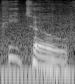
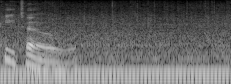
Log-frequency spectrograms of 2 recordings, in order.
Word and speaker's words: pitot: let's turn on our pitot heat we learned what how to pronounce this it's not pitot it's not fight it it's pitot like Pikachu pitot looks beautiful okay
